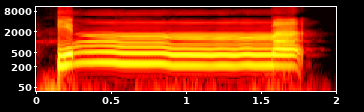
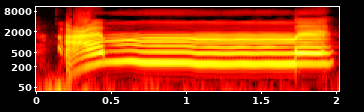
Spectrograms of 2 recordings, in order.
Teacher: Nun dan mim ketika bertasdid karena dia ada hukum gunah maka dia ditahan dua harakat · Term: ghunah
